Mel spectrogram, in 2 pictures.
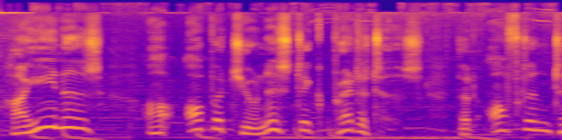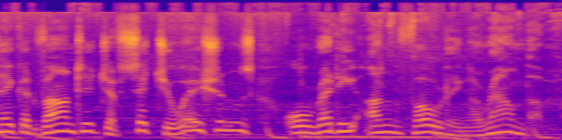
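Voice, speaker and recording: A man reads scripted nature documentary narration in a measured, formal storytelling manner. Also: on the high side, big pitch swings, a little mellow. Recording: music behind the voice. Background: background music.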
